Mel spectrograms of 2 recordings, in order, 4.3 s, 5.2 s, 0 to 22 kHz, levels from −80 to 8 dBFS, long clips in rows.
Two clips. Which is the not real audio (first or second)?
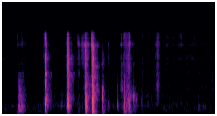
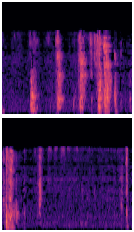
first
